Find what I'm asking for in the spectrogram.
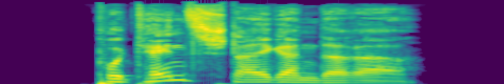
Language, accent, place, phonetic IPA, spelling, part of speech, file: German, Germany, Berlin, [poˈtɛnt͡sˌʃtaɪ̯ɡɐndəʁɐ], potenzsteigernderer, adjective, De-potenzsteigernderer.ogg
- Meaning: inflection of potenzsteigernd: 1. strong/mixed nominative masculine singular comparative degree 2. strong genitive/dative feminine singular comparative degree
